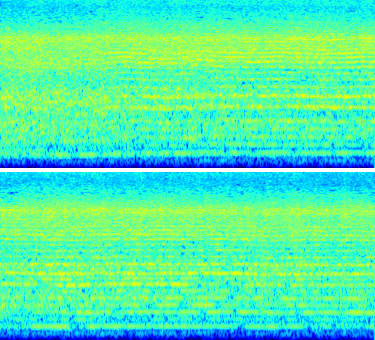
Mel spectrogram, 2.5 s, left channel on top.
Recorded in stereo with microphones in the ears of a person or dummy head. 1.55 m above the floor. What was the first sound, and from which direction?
Only background noise.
